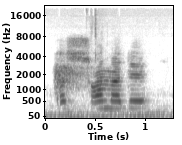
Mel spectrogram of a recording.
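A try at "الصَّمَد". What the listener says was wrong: Don't say all, say As-Samad. As-Samad.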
